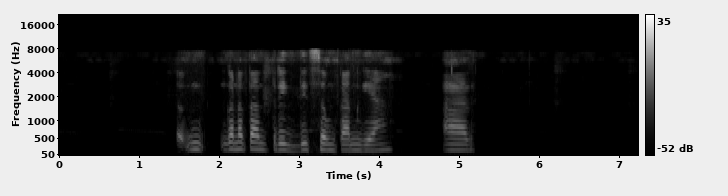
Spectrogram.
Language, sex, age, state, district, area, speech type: Santali, female, 18-30, West Bengal, Birbhum, rural, spontaneous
